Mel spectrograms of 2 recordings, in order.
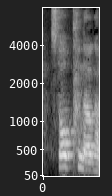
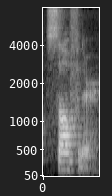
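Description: First: "softener" as Korean "소프너", p for f; "softener" with a popped p instead of f; Korean-style softener. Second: "softener" with a true f and silent t; "softener" in English sounds, saf-ner. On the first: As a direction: say "softener" with Korean syllables, so-peu-neo. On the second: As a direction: blow the f in "softener" through teeth and lip. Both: Shown as a demonstration. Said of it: "softener가 아니고 softener".

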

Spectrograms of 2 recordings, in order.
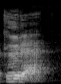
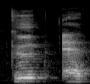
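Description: First: "good at" joined with a tapped D; linked words. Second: Said in the usual way. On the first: Shown as a demonstration. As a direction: run "good at" together like "gu-rat". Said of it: "붙으면서". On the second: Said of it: "good at 붙으면서".

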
